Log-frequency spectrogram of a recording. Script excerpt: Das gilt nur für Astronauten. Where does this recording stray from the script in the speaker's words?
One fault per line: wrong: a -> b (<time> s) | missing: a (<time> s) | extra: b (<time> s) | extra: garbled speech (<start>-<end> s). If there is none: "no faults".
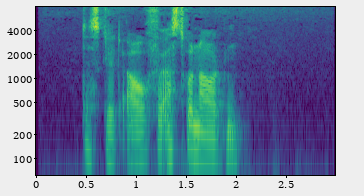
wrong: nur -> auch (0.9 s)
